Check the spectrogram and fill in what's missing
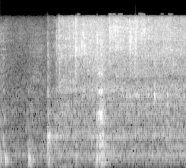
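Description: Tap water runs into a glass jar to rinse out leftover flour, a steady close splashing stream with a few soft knocks of the jar.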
